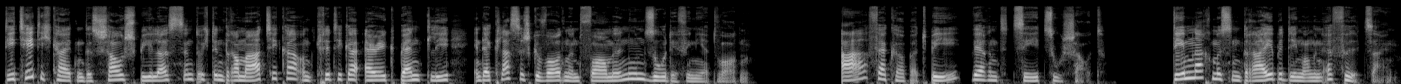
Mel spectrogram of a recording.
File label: Neutral; Schauspieler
